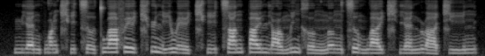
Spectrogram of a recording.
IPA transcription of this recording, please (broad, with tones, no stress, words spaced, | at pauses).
mjɛ˨˩nfwɑ˦ŋt͡ɕʰi˩ t͡sɹ̩˨˩ t̪wä˥fe˥˧ɪ̯ t͡ɕʰy˥˩ni˧˥ɻe˨˩ɪ̯t͡ɕʰi˧˥ t͡sa˥n pa˥ɪ̯n̪jɑ˨˩ʊ̯mi˥˩ŋ xɤ˨˩ŋn̪ɤ˥˧ŋ t͡sɹ̩˥˩mwa˧˥ɪ̯ t͡ɕʰjɛ˧˥nɻä˨˩ t͡ɕi˧˥n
